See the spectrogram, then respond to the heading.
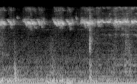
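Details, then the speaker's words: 2005 car with about 161,000 km on the odometer, just after starting. A high, steady squeal from the front fan belt over a cold idle; it is expected to stop once the belt warms up. "Cuman ada yang bunyi nih. Karet fan belt di depan nih bunyi nih guys."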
